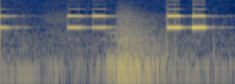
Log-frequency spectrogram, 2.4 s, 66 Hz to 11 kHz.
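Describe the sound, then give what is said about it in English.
A visual countdown timer, set to 45, sounds its alarm: loud, chirping electronic beeps in quick pairs, with a short rustling noise between the first and second pair. No one speaks. “And when it goes off, it's going to make this sound.”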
